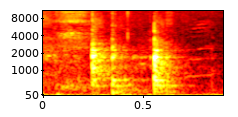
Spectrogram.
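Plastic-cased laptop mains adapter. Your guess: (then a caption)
Hollow. A cheap 15-pound plastic-cased replacement laptop mains adapter is tapped three times, giving short, dry, hollow knocks with a bright click. It sounds hollower than the official adapter, marking it as vastly inferior to the original.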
